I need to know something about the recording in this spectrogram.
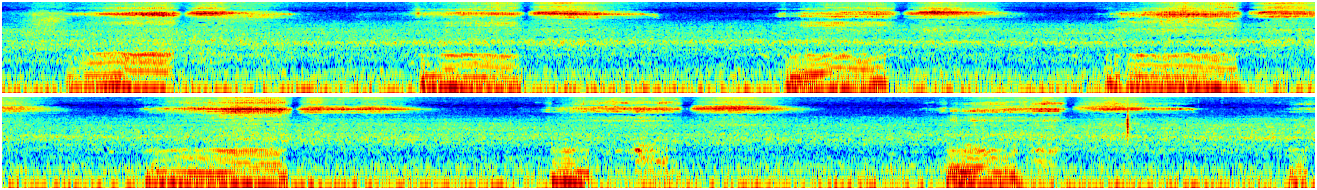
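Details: American bully named Xiong Da (熊大), the angel guarding its dad, snoring surprisingly loudly while asleep: deep, rumbling snores on each breath, about every two and a half seconds, seven in all, over a steady faint hiss.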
